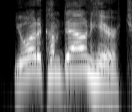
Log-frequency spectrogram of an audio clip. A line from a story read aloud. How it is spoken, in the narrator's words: Charlie cried loudly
